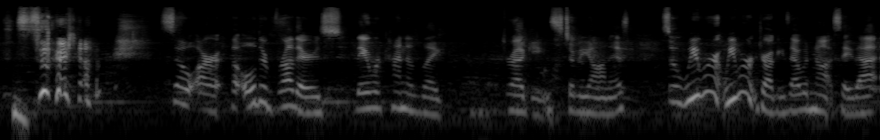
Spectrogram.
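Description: A woman with an American accent and an ordinary speaking voice, medium in pitch, lively intonation, moderate pace, big swings in loudness. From Massachusetts, Beverly. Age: 20s. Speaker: competitive weightlifter and powerlifter. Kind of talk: casual interview.

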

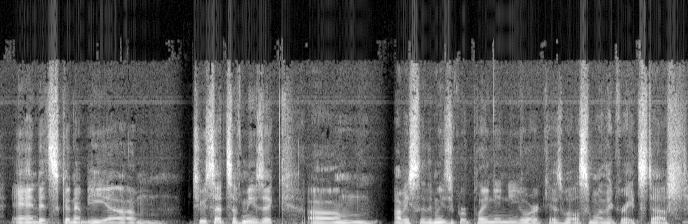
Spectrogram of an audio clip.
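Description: An Upper Midwest accent comes through at a moderate pace. Loudness stays very even, and the pitch varies in an ordinary way. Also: man, fairly low pitch for a man. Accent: Upper Midwest American. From Wisconsin (Watertown). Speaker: high school band director. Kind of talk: casual interview.

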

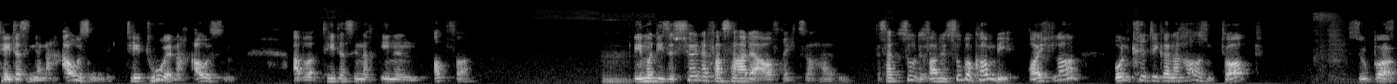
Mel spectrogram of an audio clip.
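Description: A man talks at a moderate pace and fairly high pitch, with vocal fry and very wide pitch swings. Long pauses come often. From Stuttgart region, Germany, Greek parents. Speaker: body language and mindset coach. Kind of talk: interview. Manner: animated.

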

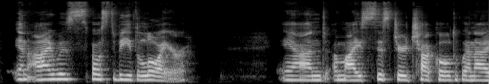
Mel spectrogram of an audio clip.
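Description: A woman at medium pitch speaks in a monotone, flat intonation at a moderate pace on a very clean recording with a silent background. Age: 70s. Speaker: counselor. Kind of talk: casual interview.

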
